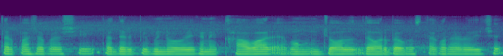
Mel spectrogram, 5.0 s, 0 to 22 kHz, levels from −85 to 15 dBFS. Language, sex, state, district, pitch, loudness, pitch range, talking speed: Bengali, male, Tripura, West Tripura, 125 Hz, -17 LUFS, 120-125 Hz, 145 wpm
